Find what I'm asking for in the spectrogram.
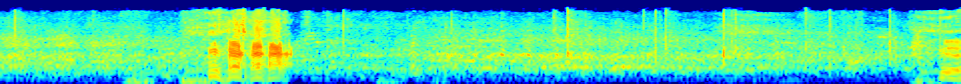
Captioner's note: audience laughing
